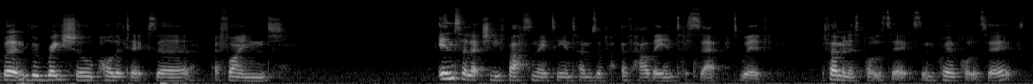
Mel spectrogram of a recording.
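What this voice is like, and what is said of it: British accent. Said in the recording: “I sound like this. ... how British my accent is”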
